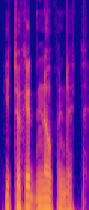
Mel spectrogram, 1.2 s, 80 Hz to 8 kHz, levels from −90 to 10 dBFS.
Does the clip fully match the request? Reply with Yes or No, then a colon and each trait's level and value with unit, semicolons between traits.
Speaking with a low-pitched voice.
Yes: very low, 95 Hz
